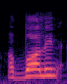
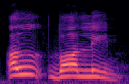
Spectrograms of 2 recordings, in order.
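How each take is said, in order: First: The L sound is silent, merged into the next consonant. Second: The L sound is clearly pronounced before the next consonant. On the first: The speaker calls it right. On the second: The speaker calls it wrong.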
